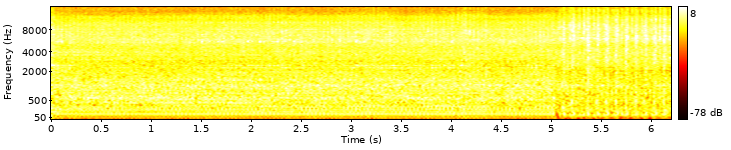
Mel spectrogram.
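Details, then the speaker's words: Murray Select riding mower, 13.5 hp Briggs & Stratton single, just after a new starter solenoid, choke held shut by hand. Steady drone that wavers near the end: surging idle. A new carburetor is planned. "So it runs now. Definitely got a surging idle."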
